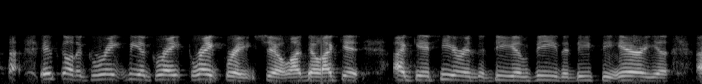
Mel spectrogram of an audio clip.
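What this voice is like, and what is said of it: Southern American accent. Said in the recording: “Proud of my Southern accent.”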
